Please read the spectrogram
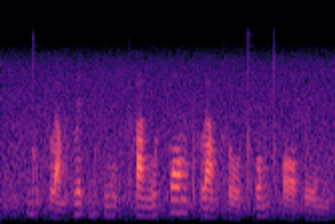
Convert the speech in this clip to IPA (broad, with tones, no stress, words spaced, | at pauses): du˥˩ʔkla˨˩mkle˥˩k̚ bɯ˥˩k̚mu˦˥ʔ tʰa˧nwɯ˦˥k̚pɔː˥˩ŋ pʰla˧msoː˨˩tʰo˦˥mtʰɔː˨˩ pe˧n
